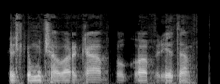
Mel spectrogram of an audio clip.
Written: abarca

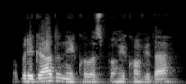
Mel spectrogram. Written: convidar

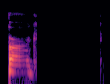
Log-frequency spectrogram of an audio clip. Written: Berg

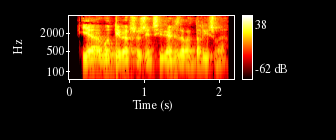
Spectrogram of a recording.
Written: hagut

